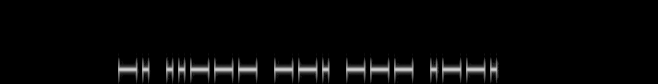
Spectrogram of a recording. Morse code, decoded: N2GOP

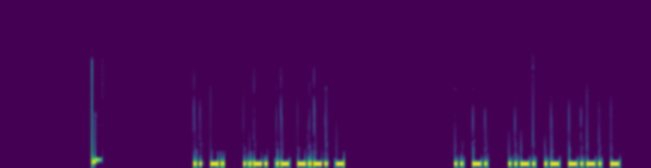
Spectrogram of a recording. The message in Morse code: IN FACT IN FACT

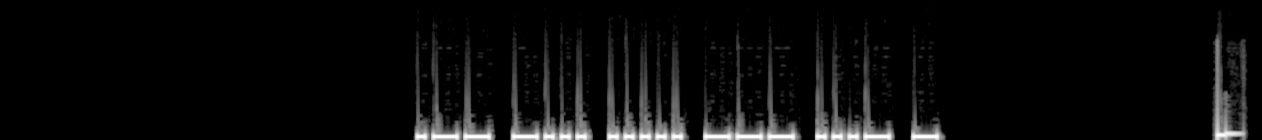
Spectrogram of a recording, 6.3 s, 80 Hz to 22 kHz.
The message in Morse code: WB5OVT

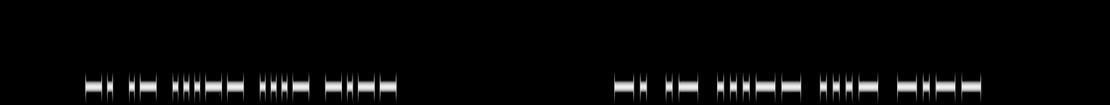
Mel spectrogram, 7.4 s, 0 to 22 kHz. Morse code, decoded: NA3VY NA3VY

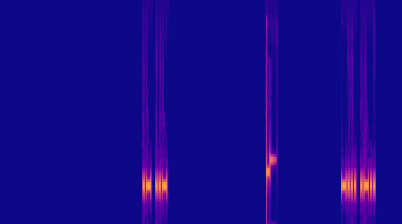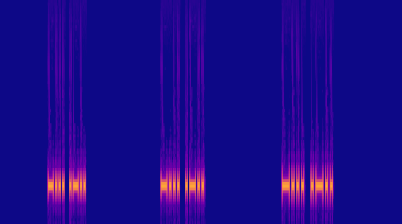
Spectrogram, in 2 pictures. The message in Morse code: AU BL BL BL BL

